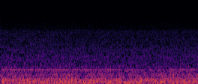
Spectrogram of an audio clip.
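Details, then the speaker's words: Van engine (mounted under the cab) idling after a repair: a low, steady, even rumble that is now dead smooth, where before it skipped slightly, like a faint misfire from one cylinder. Normal idle. "Like it would just it sounded like it was skipping a little, like it was misfiring the tiniest bit or whatever. But now it's so good. It's just dead smooth."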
